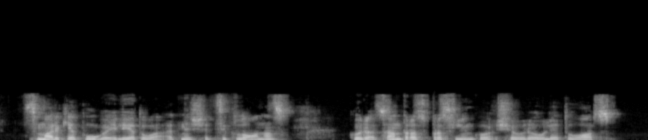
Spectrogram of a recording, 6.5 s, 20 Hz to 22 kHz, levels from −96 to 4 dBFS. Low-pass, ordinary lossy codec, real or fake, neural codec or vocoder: 7.2 kHz; AAC, 32 kbps; real; none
